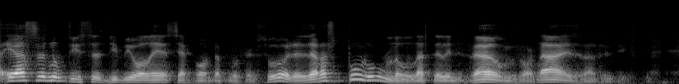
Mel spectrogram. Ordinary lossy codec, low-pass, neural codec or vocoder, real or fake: none; none; codec, 16 kHz, 1 kbps, FunCodec, trained on LibriTTS, 50 frames a second; fake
